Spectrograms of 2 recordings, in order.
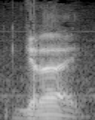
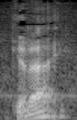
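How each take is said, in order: First: It is said in a cool, grudging tone. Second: It is said in a flirtatious, suggestive tone. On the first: The speaker is not fond of the listener. "I've seen you around. I'm not. I'm not too fond of you, mate" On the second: The speaker is trying to pick someone up. "like I want to pick you up"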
